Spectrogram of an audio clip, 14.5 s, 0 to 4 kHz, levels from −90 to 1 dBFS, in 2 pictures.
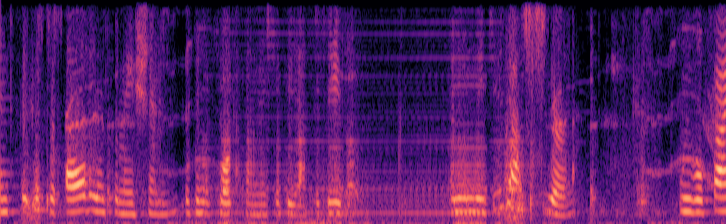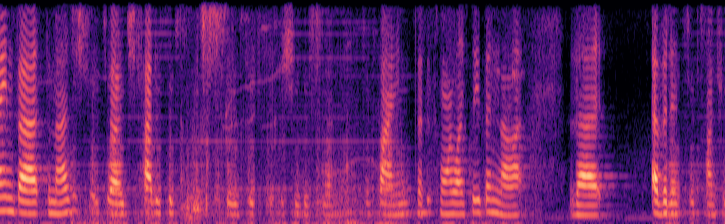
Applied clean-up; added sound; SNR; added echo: neural separator model SepFormer DNS4.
